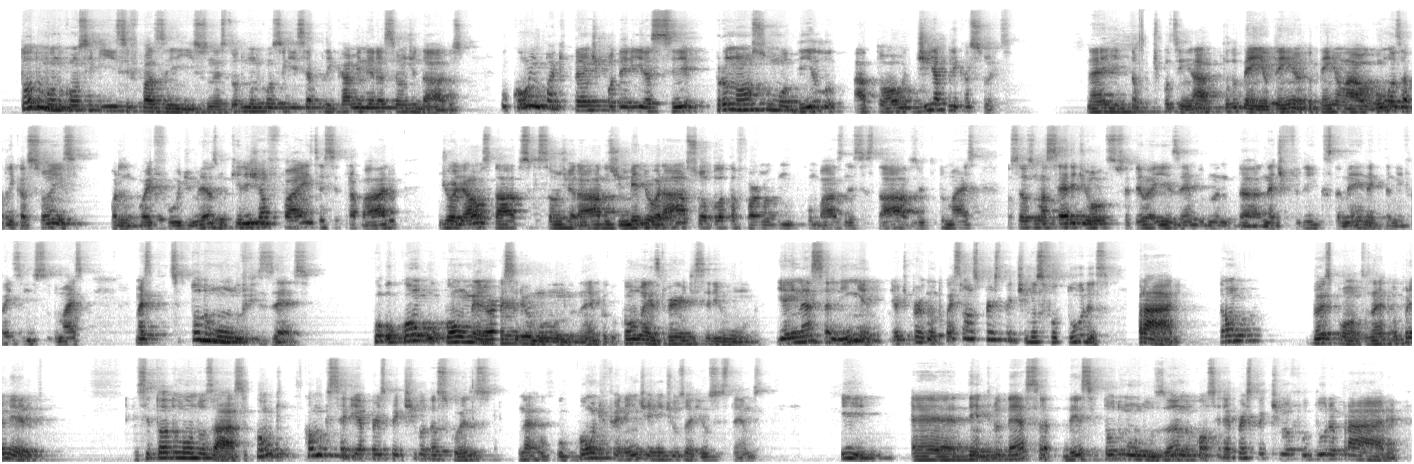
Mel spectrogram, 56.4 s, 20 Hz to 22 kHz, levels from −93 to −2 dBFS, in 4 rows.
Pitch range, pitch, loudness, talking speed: 115-165 Hz, 130 Hz, -21 LUFS, 185 wpm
